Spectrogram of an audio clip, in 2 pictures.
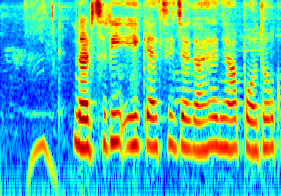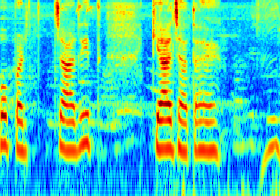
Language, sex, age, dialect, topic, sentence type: Hindi, female, 18-24, Garhwali, agriculture, statement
